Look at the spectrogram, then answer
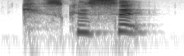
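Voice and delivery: put-on high-pitched startled old woman; jolted, high little shriek of a question; startled cry. A narrator's reading. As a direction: cry out in sudden alarm. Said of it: "s'écria la vieille en tressaillant".

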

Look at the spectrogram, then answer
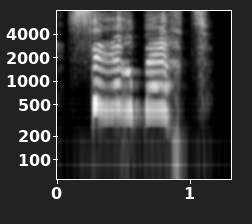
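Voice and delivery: very high, drawn-out cry; frantic, stretched-out shriek. A narrator's reading. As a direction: wail it slowly at the top of the range.

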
